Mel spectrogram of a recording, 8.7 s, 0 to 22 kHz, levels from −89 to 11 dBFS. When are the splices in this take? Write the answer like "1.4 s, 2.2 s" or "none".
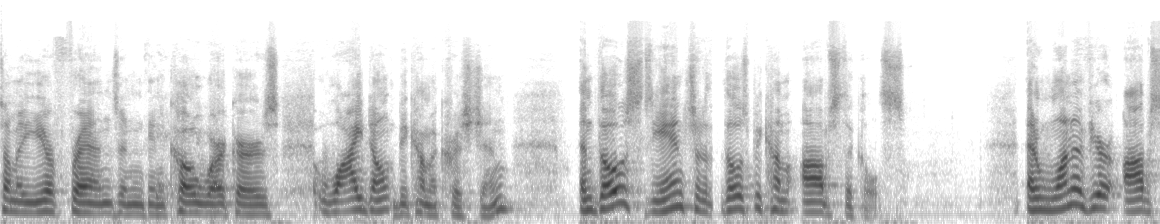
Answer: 1.1 s, 2.3 s, 2.9 s, 4.8 s, 5.3 s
